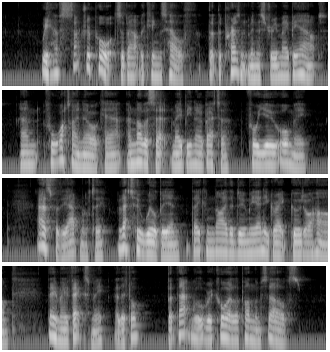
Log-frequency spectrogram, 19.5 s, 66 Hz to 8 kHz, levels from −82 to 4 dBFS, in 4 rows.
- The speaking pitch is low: Yes, low, 110 Hz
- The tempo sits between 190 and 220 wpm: Yes, average, 195 wpm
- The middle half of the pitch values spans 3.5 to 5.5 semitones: No, average, 2.8 semitones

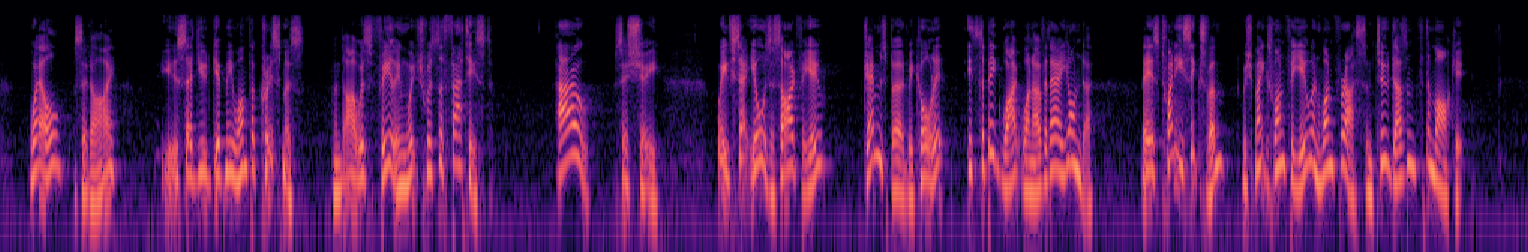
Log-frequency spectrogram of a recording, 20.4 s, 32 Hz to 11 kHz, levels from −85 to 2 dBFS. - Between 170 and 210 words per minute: Yes, average, 175 wpm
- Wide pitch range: Yes, wide, 6.8 semitones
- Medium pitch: No, high, 205 Hz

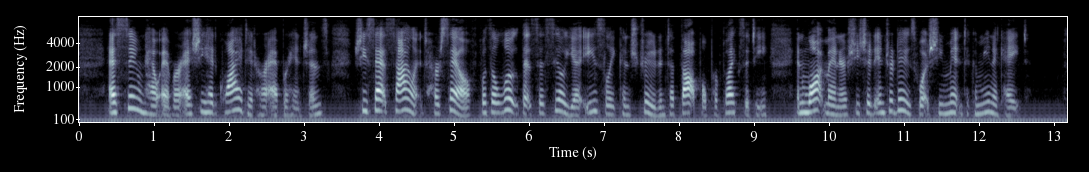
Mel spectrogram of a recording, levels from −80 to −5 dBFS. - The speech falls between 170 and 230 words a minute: No, average, 155 wpm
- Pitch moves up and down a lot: Yes, wide, 6.1 semitones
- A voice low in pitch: No, high, 230 Hz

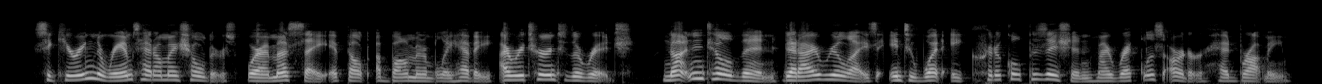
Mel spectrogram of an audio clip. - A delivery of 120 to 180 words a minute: Yes, average, 170 wpm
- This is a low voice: No, medium, 185 Hz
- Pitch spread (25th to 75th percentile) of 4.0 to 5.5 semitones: Yes, average, 4.7 semitones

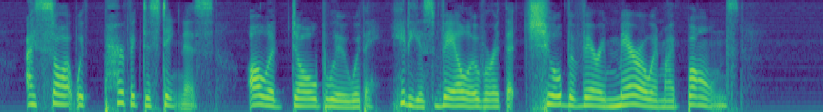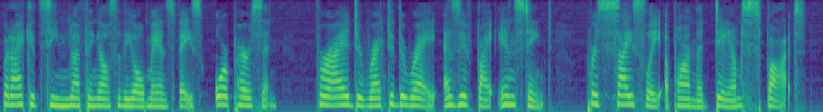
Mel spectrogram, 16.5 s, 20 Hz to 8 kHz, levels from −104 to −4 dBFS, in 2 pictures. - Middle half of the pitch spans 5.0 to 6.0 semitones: No, average, 3.5 semitones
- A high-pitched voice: Yes, high, 200 Hz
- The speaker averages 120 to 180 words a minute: No, average, 190 wpm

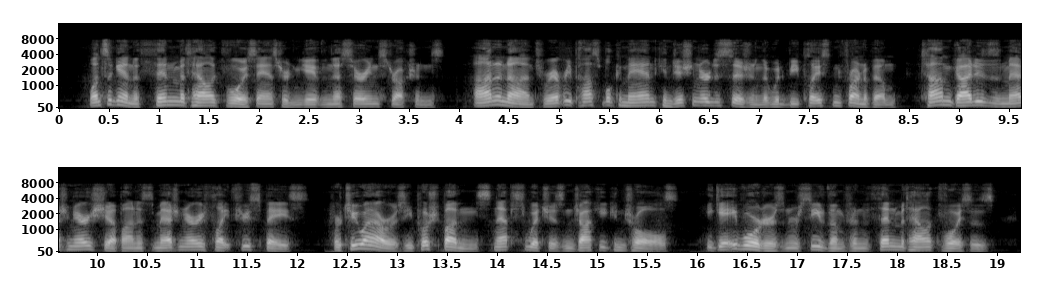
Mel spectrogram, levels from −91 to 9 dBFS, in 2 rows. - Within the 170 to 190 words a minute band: No, average, 200 wpm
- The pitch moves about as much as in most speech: No, wide, 6.1 semitones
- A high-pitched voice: No, low, 115 Hz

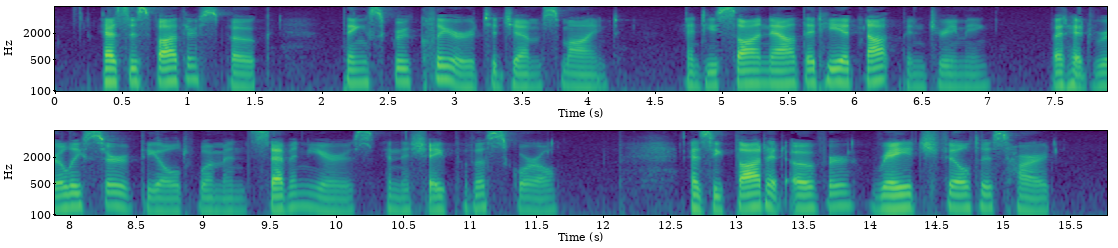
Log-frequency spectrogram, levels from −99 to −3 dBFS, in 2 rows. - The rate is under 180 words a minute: Yes, average, 165 wpm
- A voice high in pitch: No, low, 135 Hz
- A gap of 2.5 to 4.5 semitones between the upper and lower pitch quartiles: Yes, average, 3.9 semitones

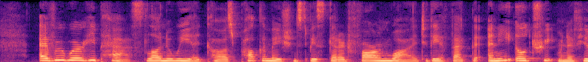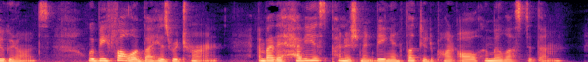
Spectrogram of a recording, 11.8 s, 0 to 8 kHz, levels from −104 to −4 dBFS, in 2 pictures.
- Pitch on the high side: Yes, high, 210 Hz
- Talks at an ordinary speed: No, fast, 210 wpm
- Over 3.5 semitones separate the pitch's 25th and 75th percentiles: No, average, 2.8 semitones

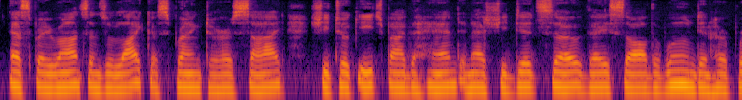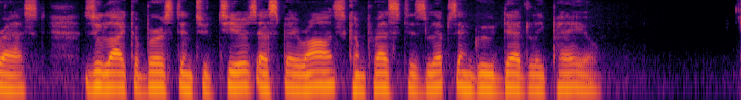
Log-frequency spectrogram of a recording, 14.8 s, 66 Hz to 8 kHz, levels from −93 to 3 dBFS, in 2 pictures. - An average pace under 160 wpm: Yes, average, 150 wpm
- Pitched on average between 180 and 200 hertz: No, low, 120 Hz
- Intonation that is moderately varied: No, narrow, 1.7 semitones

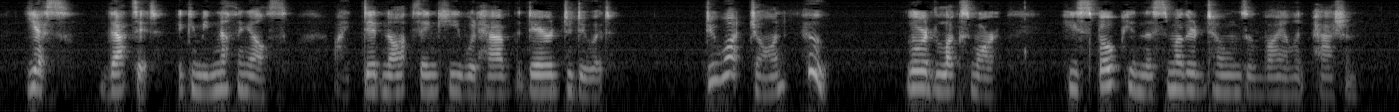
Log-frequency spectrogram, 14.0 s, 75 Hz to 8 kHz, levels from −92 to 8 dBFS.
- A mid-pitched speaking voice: Yes, medium, 180 Hz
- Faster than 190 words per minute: No, average, 145 wpm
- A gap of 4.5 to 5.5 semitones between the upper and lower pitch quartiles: No, narrow, 2.6 semitones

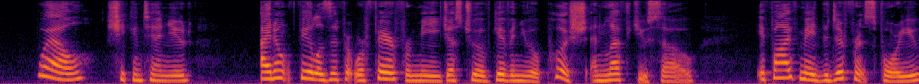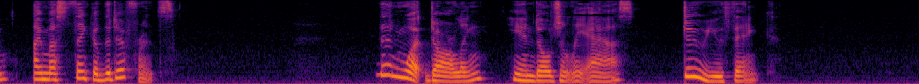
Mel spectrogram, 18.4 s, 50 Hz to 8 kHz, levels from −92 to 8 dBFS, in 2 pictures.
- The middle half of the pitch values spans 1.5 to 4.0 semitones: No, wide, 5.4 semitones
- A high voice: Yes, high, 200 Hz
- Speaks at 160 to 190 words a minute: No, average, 150 wpm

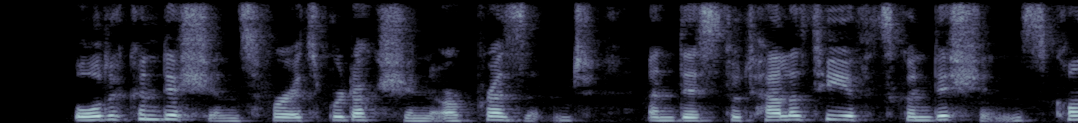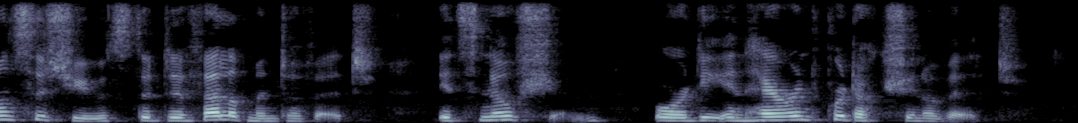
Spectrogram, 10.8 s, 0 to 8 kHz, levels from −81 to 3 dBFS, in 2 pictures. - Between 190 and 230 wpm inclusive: No, average, 160 wpm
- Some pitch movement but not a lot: Yes, average, 4.2 semitones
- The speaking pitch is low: No, high, 205 Hz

